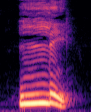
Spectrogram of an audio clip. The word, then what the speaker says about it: les: And then you've got les. Les. Now, les is spelled L-E-S.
